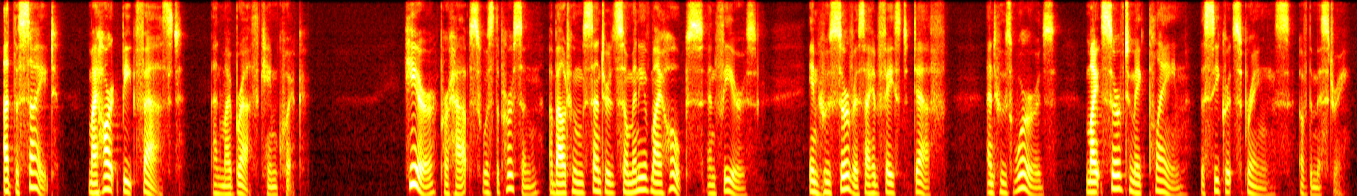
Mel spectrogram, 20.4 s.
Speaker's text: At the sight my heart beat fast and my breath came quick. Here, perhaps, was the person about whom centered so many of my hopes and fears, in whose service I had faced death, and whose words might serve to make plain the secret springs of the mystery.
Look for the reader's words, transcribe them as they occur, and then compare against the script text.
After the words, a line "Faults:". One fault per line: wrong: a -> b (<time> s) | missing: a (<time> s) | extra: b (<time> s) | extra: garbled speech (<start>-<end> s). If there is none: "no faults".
At the sight my heart beat fast and my breath came quick. Here, perhaps, was the person about whom centered so many of my hopes and fears, in whose service I had faced death, and whose words might serve to make plain the secret springs of the mystery.
Faults:
no faults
